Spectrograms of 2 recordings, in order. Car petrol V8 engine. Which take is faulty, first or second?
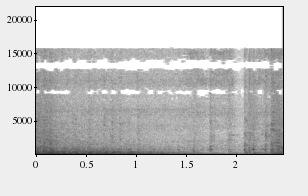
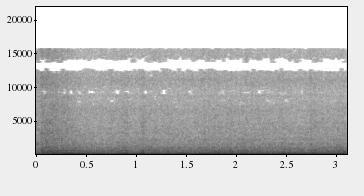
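first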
